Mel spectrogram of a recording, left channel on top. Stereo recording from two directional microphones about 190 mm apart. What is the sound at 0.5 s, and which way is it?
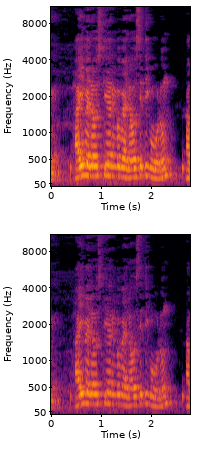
Speech, 5° right (ahead or behind).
